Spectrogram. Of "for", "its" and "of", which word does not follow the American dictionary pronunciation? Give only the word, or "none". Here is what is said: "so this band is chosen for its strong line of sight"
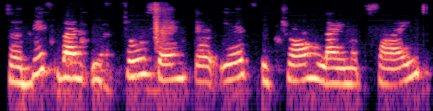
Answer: of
